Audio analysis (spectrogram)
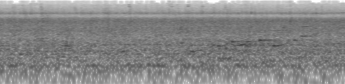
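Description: Heavy rain pours down steadily over a village, a dense, unbroken hiss that stays loud and even from start to finish.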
